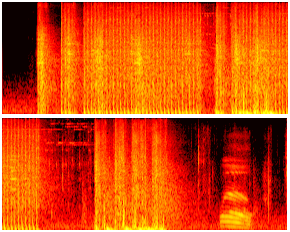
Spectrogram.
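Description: Loud rapid automatic gunfire in the video game Escape From Tarkov, several long sustained bursts separated by brief pauses, ending in quiet with a voice speaking afterward.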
